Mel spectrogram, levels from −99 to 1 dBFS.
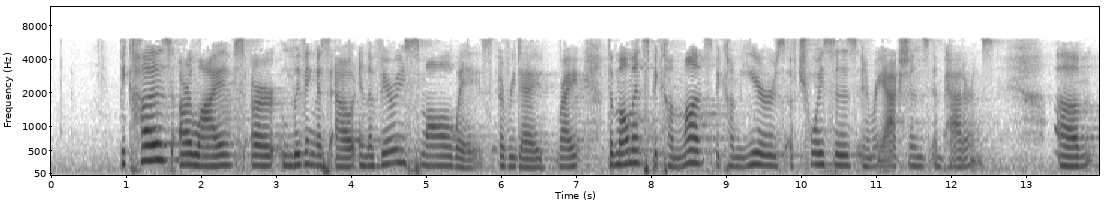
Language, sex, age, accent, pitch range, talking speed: English, female, 40-59, American, 180-225 Hz, 120 wpm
